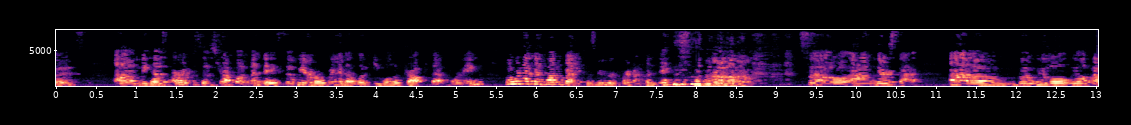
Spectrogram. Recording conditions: distortion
